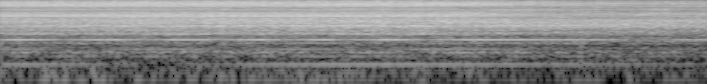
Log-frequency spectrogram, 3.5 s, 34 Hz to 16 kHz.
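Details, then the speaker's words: Toyota Camry ASV70R 2.5L 2AR-FE, ignition on, EPB switch held to release: steady, even electric whine with a thin high hiss from the rear caliper parking brake motors retracting normally. "You can hear the whining noise in the back caliper. You can hear the noise. It's whining back."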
